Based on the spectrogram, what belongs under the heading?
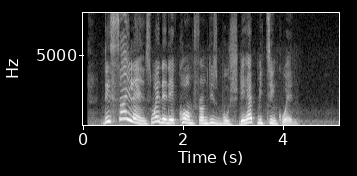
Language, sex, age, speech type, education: Nigerian Pidgin, female, 30-45, spontaneous, tertiary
